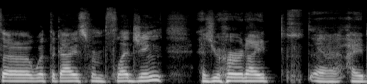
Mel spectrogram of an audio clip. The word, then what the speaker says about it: Fledging: name I did I I called it fledgling I didn't know why but it is spelled uh f e f l e d g i n g so it's fledging um so uh uh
